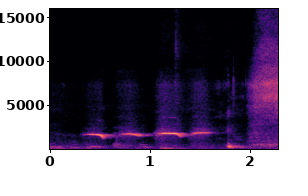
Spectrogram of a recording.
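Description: A man whistles a wavering tune in a church sermon setting, several sustained phrases with brief gaps, close and clear, ending in a short breathy rush.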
